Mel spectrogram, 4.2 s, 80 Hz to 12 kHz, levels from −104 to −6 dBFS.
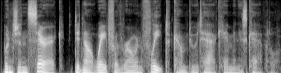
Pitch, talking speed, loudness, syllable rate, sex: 100 Hz, 240 wpm, -20 LUFS, 5.8 syllables/s, male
